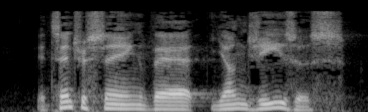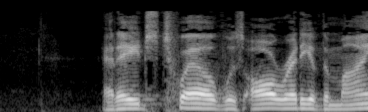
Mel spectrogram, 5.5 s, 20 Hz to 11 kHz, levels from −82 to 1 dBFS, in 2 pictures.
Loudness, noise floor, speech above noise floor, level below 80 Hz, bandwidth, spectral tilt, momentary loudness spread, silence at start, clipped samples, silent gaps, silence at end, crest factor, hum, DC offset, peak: -19 LUFS; -60 dBFS; 42 dB; -52 dBFS; 8 kHz; -5.5 dB/octave; 13 LU; 0.3 s; under 0.1%; none; 0 s; 16 dB; none; under 0.1%; -2 dBFS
